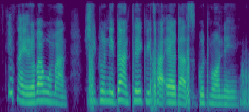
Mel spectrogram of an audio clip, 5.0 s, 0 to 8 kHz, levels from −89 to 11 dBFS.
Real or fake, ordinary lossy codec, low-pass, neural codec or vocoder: fake; none; 7.2 kHz; codec, 16 kHz in and 24 kHz out, 1.1 kbps, FireRedTTS-2 codec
